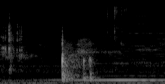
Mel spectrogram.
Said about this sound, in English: Did you roll actual dice? Yeah, I did that time.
